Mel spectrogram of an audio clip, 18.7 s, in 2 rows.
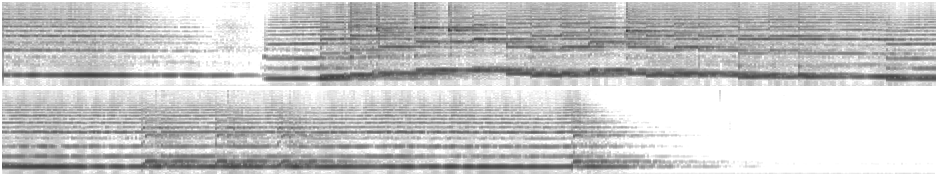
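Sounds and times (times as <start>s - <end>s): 
maple flute in low F sharp tuned to 432 Hz: 0.0s - 16.4s.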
